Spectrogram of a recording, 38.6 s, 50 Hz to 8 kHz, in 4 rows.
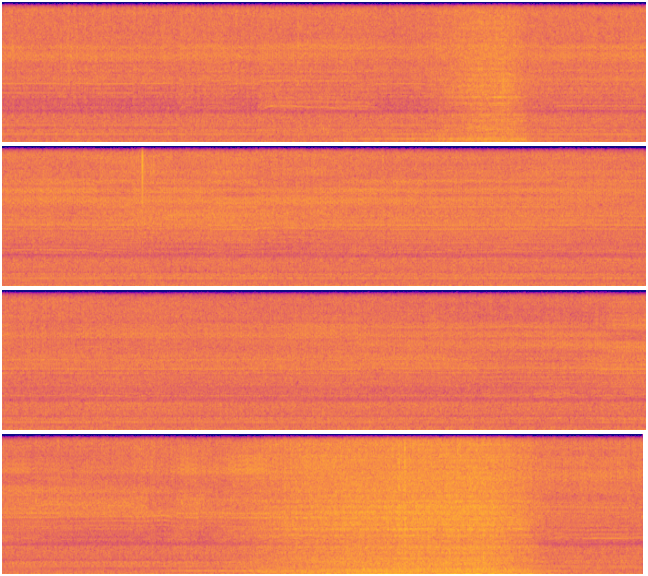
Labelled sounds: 3.8	5.6	vessel noise, 1.8 to 4.9 kHz
6.7	7.9	vessel noise, 0 to 8.0 kHz

